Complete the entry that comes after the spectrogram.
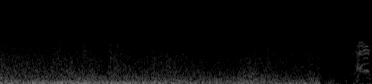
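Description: Castle walls collapsing during a siege battle in the video game Medieval 2, a dense, loud rumbling roar of crumbling masonry and battle noise that cuts off abruptly near the end.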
